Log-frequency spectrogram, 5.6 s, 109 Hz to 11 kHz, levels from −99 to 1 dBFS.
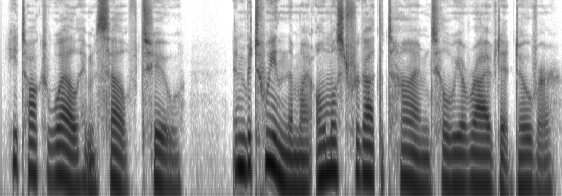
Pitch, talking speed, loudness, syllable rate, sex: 155 Hz, 190 wpm, -16 LUFS, 5.2 syllables/s, female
